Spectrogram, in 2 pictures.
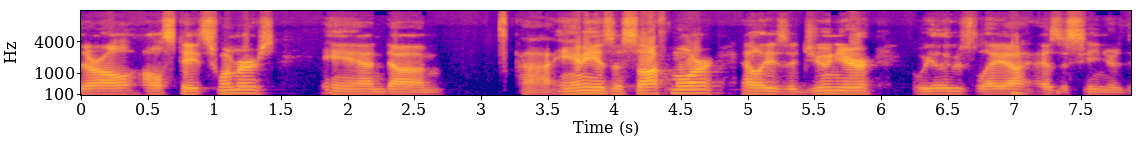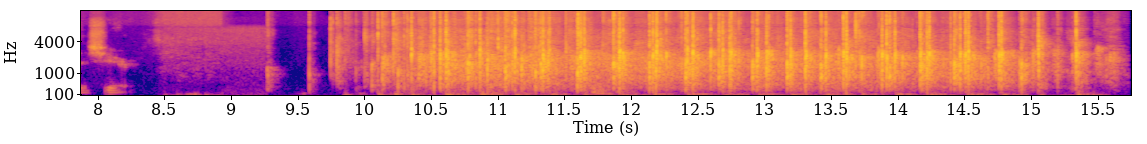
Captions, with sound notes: They're all Allstate swimmers. And Annie is a sophomore, Ellie is a junior, we lose Leah as a senior this year. (audience applauding)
